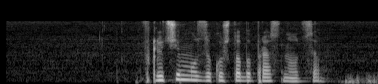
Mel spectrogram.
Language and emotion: Russian, neutral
